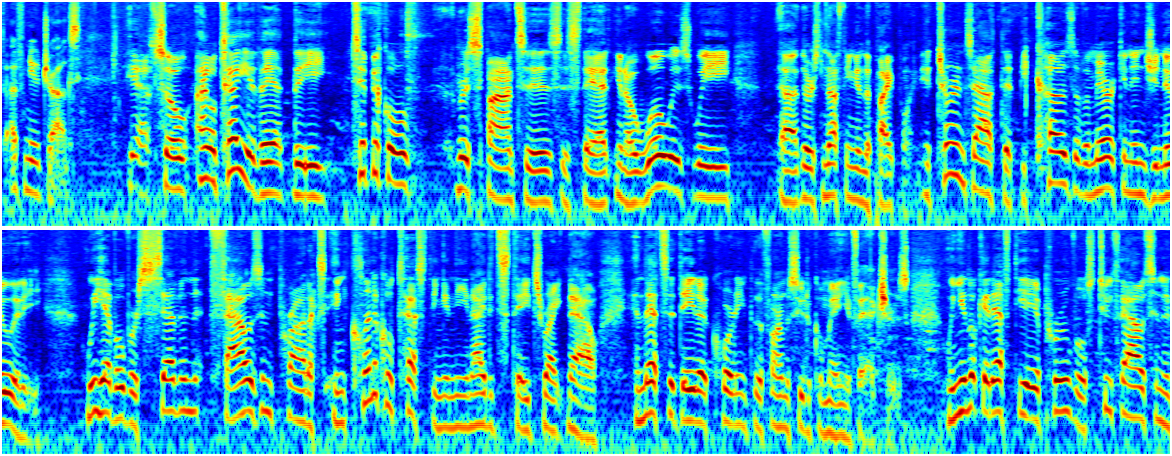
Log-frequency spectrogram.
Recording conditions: busy venue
